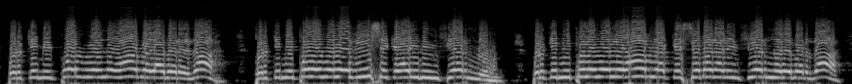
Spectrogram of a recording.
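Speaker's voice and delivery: high, wailing lament in full preaching voice; retold weeping lament. The Lord laments his sleeping church, retold weeping lament. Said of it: "Llorando me decía el Señor".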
